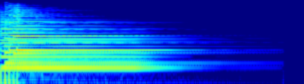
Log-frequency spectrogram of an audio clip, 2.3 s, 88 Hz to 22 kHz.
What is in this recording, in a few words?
F Minor Major 7th C, guitar chord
